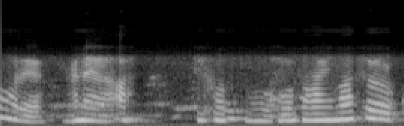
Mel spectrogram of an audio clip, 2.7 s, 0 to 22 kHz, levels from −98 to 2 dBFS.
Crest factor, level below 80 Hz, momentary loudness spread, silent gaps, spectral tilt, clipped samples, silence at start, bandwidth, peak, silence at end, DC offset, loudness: 16 dB; -62 dBFS; 9 LU; none; -8.5 dB/octave; under 0.1%; 0 s; 3.9 kHz; -12 dBFS; 0 s; under 0.1%; -28 LUFS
